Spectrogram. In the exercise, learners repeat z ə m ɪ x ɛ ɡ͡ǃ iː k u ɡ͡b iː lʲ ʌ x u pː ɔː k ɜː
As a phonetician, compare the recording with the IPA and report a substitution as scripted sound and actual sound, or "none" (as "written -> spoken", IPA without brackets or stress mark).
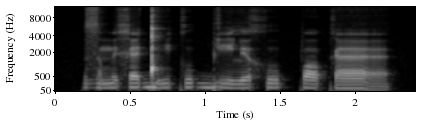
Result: ɜː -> æː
